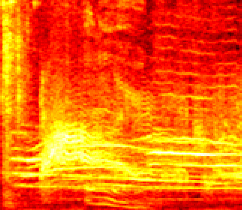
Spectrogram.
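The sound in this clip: A cat gives a single loud, drawn-out meow. Its pitch slides downward through the middle of the call before trailing off.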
